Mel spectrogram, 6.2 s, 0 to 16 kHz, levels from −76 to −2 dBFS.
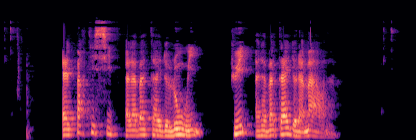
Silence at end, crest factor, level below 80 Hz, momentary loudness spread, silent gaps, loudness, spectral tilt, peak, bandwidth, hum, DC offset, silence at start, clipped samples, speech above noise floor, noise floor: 1.2 s; 18 dB; -60 dBFS; 7 LU; none; -16 LUFS; -4 dB/octave; 0 dBFS; 9.6 kHz; none; under 0.1%; 0.4 s; under 0.1%; 69 dB; -85 dBFS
